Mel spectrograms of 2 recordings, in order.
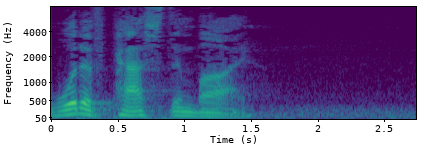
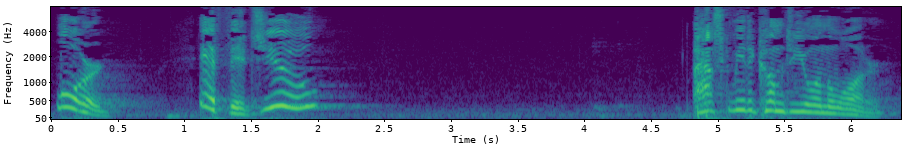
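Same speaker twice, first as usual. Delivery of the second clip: high, loud eager plea; eager Peter; 9 semitones higher, 5 dB louder than usual. Retold or imitated. Peter asking Jesus to call him, high and eager. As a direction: Peter begging to join, pitched high. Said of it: "Peter goes".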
